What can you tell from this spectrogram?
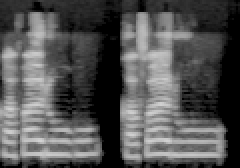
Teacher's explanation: पेश की आवाज आपकी आगे को जाती है और होठ गोल होते हैं, तब आपका वाव मद्दा अदा होता है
